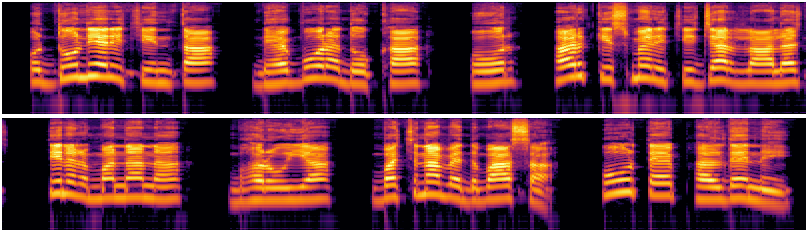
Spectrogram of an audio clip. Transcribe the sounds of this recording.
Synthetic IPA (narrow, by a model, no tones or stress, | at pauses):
ɦoːɾd̪ʊnɪjaɾit͡ʃɪ̃nt̪a | ɖʱeːboɾad̪oːkʰa | ɦoːɾ | ɦɐɾkɪsmɛɾit͡ʃɪd͡ʒaɾalaːləɾt͡ʃ | t̪ɪnaɾɛmɐnãnɐ | bʱɐɾoɪja | bɐt͡ʃnãbɛd̪ɐbaːsa̰ | ɦoːɾt̪ɛpʰɐld̪enẽ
